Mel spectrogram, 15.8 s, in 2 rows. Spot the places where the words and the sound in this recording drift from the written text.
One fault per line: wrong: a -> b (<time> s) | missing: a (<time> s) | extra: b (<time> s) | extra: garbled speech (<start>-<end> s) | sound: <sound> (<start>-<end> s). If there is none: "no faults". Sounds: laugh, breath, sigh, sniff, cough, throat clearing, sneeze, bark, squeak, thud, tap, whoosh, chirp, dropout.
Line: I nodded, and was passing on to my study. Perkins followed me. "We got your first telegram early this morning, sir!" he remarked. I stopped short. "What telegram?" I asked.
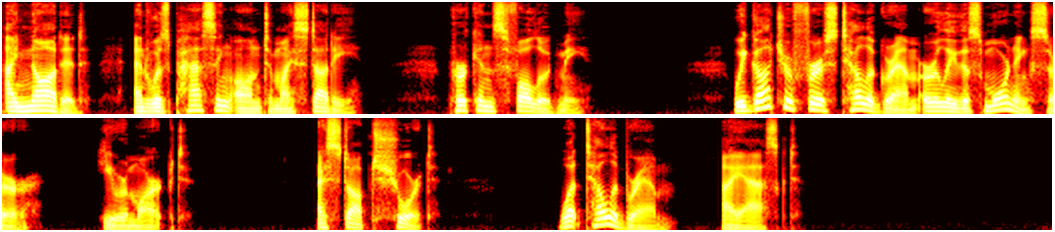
no faults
